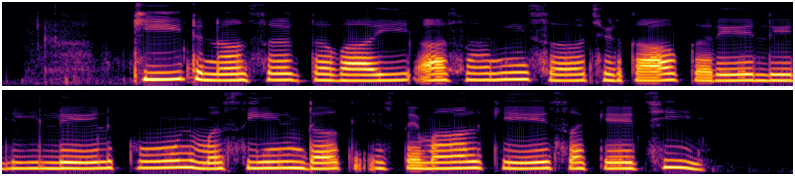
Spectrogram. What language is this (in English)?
Maithili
